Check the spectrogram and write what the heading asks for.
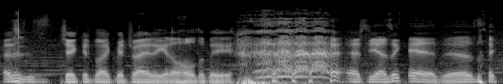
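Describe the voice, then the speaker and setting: A man's voice: fairly low pitch, sing-song, a bit bright, soft background music. A man co-hosting a gaming podcast in casual chat, making crude jokes and laughing often. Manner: crude joking, laughs often, halting restarts. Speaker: podcast co-host.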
